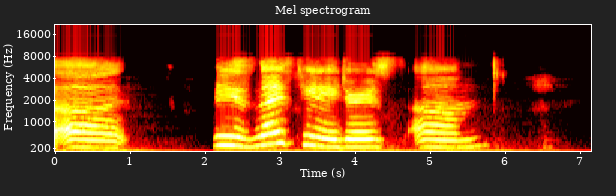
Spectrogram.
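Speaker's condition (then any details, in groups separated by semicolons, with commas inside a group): Cerebral palsy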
